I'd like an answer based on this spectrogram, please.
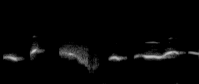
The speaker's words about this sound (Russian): насвистывая, направился к лесной опушке.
